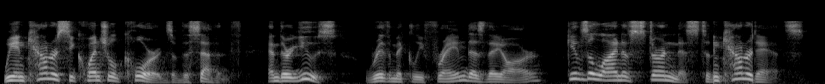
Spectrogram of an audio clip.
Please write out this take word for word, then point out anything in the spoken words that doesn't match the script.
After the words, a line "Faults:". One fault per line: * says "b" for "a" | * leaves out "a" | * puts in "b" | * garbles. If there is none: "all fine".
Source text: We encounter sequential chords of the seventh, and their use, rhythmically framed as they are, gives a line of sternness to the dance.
We encounter sequential chords of the seventh, and their use, rhythmically framed as they are, gives a line of sternness to encounter dance.
Faults:
* says "encounter" for "the"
